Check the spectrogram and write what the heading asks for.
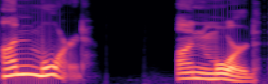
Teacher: The ed at the end just becomes a D sound. Right, in English, when a verb ends in a vowel sound before the ed, the ending is just a clean D, unmoored.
